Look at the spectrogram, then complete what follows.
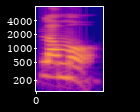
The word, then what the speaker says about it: plumber: ठीक है, are silent होता है, बट यहाँ बी बिल्कुल साइलेंट है। ठीक है, बी हटा हुआ है और आर को आप हल्का सा बोल सकते हैं, प्लमर, मतलब बहुत ही थोड़ा सा।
